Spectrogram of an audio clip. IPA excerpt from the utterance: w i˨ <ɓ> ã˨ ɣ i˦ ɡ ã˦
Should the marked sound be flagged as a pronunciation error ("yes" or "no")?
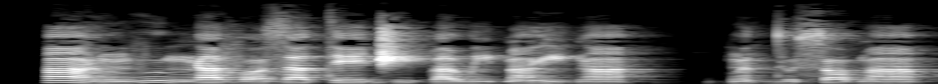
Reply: no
